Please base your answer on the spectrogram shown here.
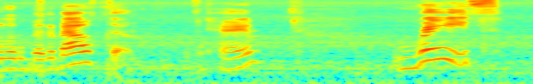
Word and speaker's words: Wraith: little bit about the race and I did pronounce that with a th and not a cage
